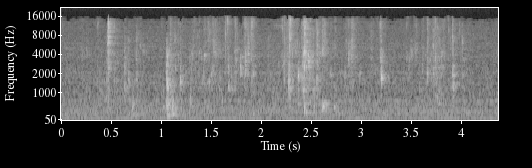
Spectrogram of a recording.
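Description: Wooden spoon stirring a thick milk-and-coconut mixture in an enamel pot: soft liquid sloshing and scraping, with a few louder scrapes or knocks about a second in and a little after two seconds. A low steady hum runs underneath.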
